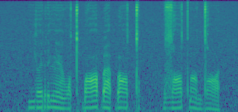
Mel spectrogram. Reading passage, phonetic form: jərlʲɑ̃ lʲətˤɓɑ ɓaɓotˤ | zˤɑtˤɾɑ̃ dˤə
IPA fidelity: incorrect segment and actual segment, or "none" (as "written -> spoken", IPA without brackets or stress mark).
none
